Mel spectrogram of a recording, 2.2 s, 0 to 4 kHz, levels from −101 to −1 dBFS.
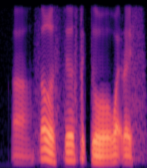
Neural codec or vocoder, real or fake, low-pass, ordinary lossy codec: none; real; 3.6 kHz; none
